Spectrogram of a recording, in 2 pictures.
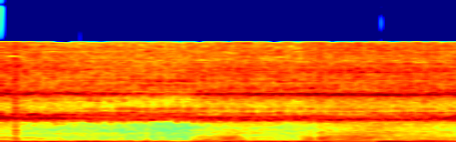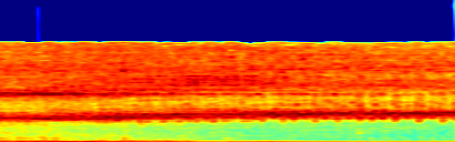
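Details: Honda Accord used for fence-line driving: engine catches and settles into rough idle with a thin, steady high squeal from a slipping accessory belt at start-up, squeak later stopping.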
